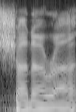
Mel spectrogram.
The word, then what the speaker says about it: Shannara: book and he told me that it was pronounced shannara and i said no it's not and i'm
